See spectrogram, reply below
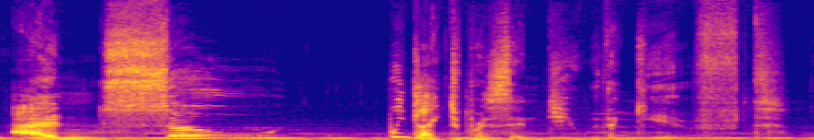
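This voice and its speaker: An actor playing a sly, courteous alien envoy in an audio drama, with a formal, drawn-out, insinuating delivery. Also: male voice, sits high, huge pitch swings, heavily acted. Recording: loud music under the voice.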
